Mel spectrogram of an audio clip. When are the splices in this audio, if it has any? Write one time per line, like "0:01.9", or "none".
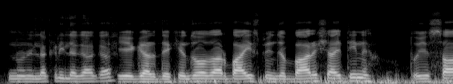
0:01.1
